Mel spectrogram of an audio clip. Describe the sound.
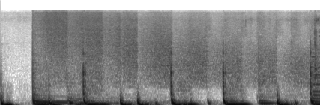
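A human heartbeat, that of a cartoonist, thuds loudly in a steady run of paired beats repeated many times, with no talk over it.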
